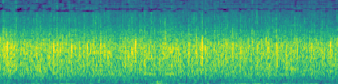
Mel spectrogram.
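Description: Hand clapping from a small studio group during a casual podcast recording, a dense, steady patter of many claps sustained throughout without talk.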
